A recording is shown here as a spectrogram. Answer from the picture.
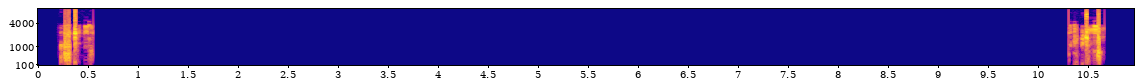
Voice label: Police North District Tac 1, p25; Raleigh; wake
